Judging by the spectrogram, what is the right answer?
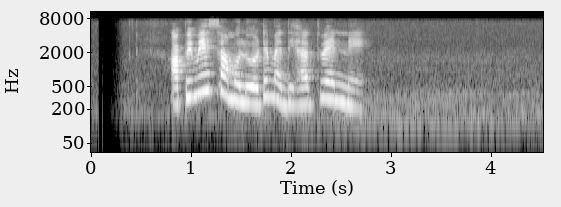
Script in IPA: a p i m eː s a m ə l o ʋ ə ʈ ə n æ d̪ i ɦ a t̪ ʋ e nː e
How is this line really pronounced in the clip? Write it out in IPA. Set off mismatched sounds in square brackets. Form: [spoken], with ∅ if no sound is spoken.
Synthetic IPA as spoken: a p i m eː s a m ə l [u] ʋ ə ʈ ə [m] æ d̪ i ɦ a t̪ ʋ e nː e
